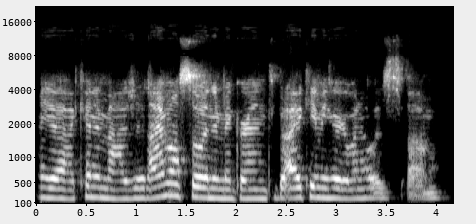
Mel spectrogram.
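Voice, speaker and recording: A woman's voice: medium pitch, lively intonation, brisk, gravelly, muffled recording. A young adult woman hosting a podcast interview, earnest in her introductions and casual in her questions. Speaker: podcast host.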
